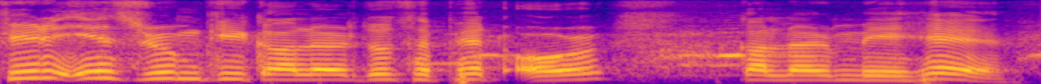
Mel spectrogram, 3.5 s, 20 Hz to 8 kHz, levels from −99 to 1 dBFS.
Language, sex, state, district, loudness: Hindi, male, Arunachal Pradesh, Lower Dibang Valley, -13 LUFS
